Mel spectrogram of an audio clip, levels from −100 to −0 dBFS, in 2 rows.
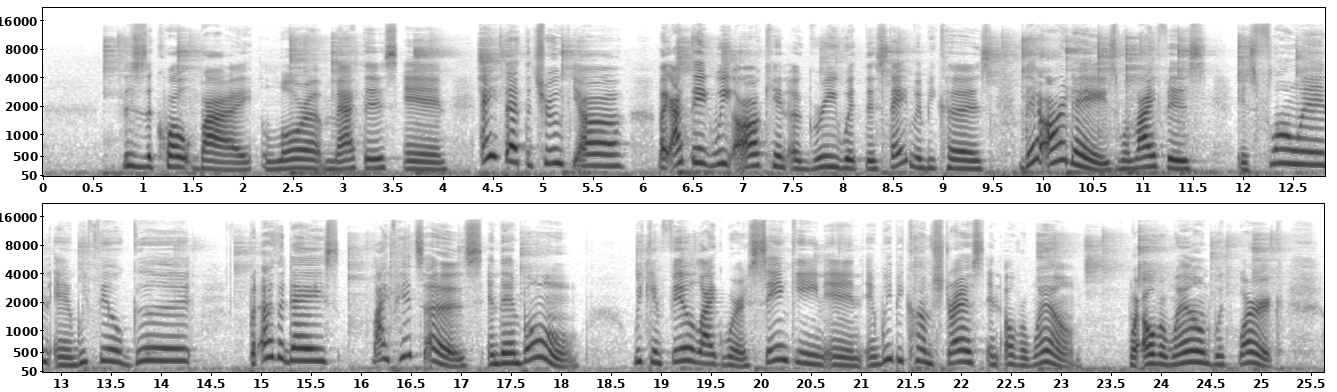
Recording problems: household noises; noticeable; throughout; 20 dB below the speech

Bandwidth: 14.5 kHz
